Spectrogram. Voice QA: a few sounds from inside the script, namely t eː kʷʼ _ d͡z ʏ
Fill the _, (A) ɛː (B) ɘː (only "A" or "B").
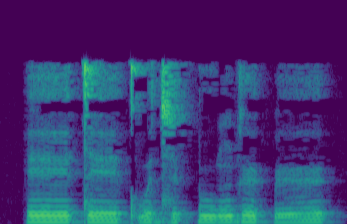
B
